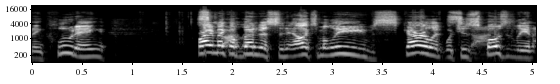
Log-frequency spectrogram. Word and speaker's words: Alex Maleev: I did not say that ah Brian Bendis alex maleev I know that that how you say his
